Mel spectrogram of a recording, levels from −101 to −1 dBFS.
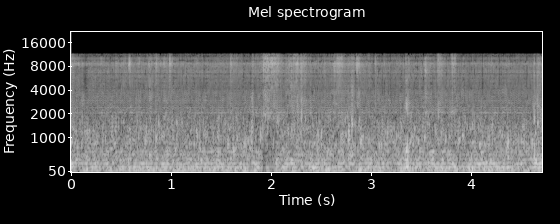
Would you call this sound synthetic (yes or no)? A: yes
